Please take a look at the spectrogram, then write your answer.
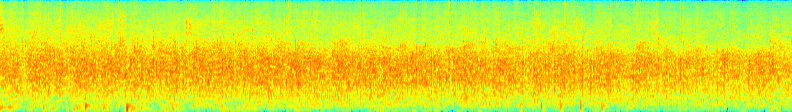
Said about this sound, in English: Ladies and gentlemen, big round of applause.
